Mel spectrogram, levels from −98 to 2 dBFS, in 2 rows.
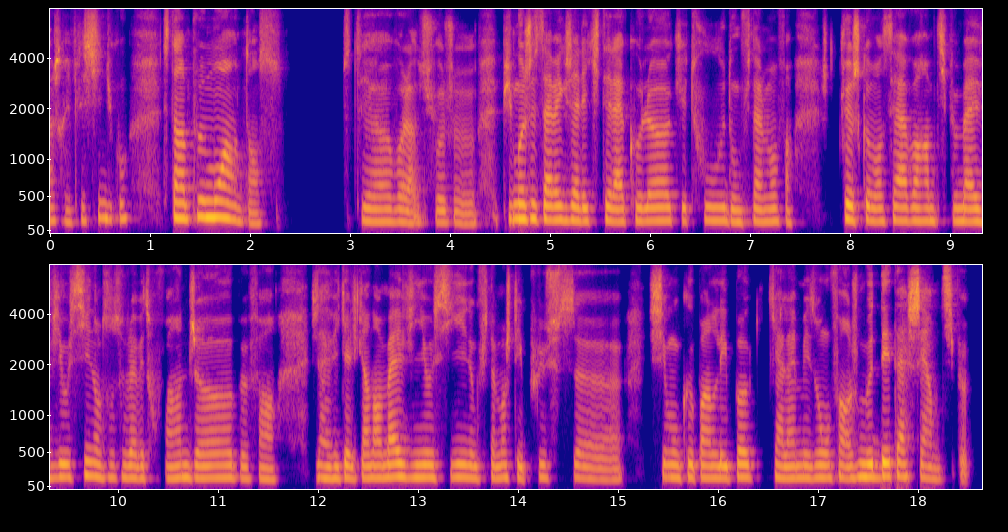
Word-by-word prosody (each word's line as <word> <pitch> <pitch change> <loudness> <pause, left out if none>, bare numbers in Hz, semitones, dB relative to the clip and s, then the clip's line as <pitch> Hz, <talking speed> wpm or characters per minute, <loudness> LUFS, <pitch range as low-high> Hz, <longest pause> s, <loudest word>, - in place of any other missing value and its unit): oh, 175 - -5
je 170 - +5
réfléchis 175 +6 -1
du 195 -2 -3
coup. 200 0 -7 0.3
C'était 210 - +3
un 205 - +7
peu 225 +3 +1
moins 220 -2 +7
intense. 140 -6 -6 0.6
C'était, 170 -2 -4
heu, 165 0 -2
voilà, 160 -2 -2
tu - - -7
vois, 155 -1 -3
je 145 -3 -7 0.3
puis 195 - 0
moi, 200 0 +7
je 200 +1 +6
savais 185 -1 +3
que 180 - 0
j'allais 175 -2 +2
quitter 175 +1 0
la 165 0 +3
coloc 175 +1 -1
et 175 - -3
tout 175 0 -4
donc 160 -2 -3
finalement, 165 +1 -2
enfin, 160 -3 -8 0.5
que 195 -2 +6
je 180 - +6
commençais 170 -1 -2
à 175 - +3
avoir 175 0 0
un 170 - 0
petit 170 0 -2
peu 170 -1 -4
ma 165 -1 +2
vie 165 +1 0
aussi 170 +3 +1
dans 175 - -1
le 160 - -4
sens 165 0 -7
où 165 - -3
j'avais 155 -1 -1
trouvé 150 - -8
un 160 +2 -1
job, 160 0 0
heu, - - -2
enfin, 150 -2 -6 0.4
j'avais 155 -2 -2
quelqu'un 155 0 -1
dans 160 0 +1
ma 170 +1 +4
vie 165 0 +1
aussi. 170 +1 +1
Donc 155 -1 -3
finalement, 160 0 -4
j'étais 165 -1 -2
plus, 165 +1 -3
heu, 140 -3 -6 0.3
chez 175 - +2
mon 165 -1 -1
copain 165 0 -1
de - - -2
l'époque 165 +1 0
qu'à 165 -3 -2
la 155 0 0
maison. 160 +1 -1
Enfin, 160 -1 -3
je 160 - -3
me 170 0 +6
détachais 175 0 +6
un 150 -2 -4
petit 140 - 0
peu - - -10
165 Hz, 250 wpm, -22 LUFS, 160-175 Hz, 0.6 s, un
